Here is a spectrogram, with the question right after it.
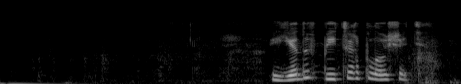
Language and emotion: Russian, positive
